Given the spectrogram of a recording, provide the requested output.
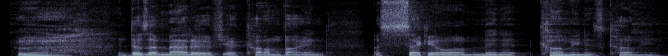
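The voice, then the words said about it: Imitates another person's voice. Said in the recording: “my best Vin Diesel impression.”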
